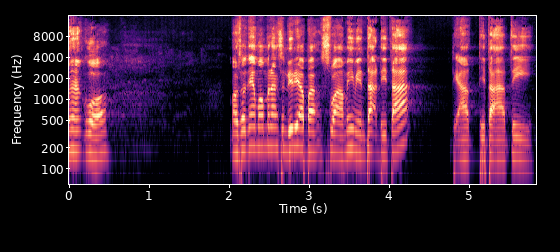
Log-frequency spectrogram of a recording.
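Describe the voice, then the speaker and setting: A man preaching a sermon, telling humorous stories in a lively, animated way. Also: on the high side. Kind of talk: religious sermon.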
